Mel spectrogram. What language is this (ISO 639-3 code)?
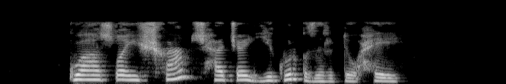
kbd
